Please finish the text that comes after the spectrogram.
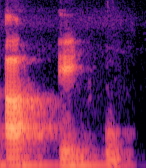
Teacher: الف یہ منہ کے خالی حصے سے ادا ہوتا ہے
